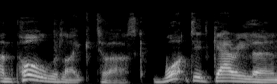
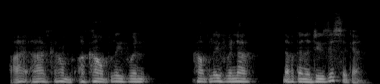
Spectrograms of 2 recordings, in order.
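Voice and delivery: put-on mutter under the breath, quieter; 8 dB quieter than usual. Retelling what a best friend said leaving a show: muttering under his breath. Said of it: "he just kinda says under his breath".

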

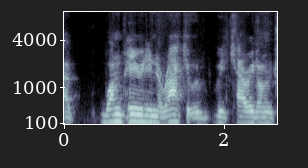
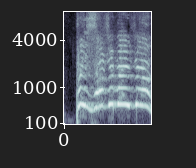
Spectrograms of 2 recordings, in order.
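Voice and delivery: put-on very high, very loud, shrill young girl voice; 8 dB louder than usual. Retelling speaking up to the sergeant major in the cold, like a 10-year-old girl. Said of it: "I start talking like a 10-year-old girl".

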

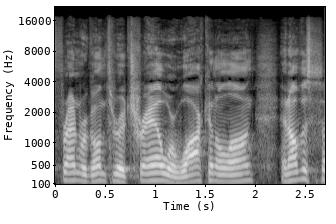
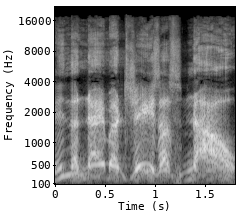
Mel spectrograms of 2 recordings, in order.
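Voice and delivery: put-on very high, deliberate, drawn-out shout. Retelling facing down a charging dog, retelling own yell. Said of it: "Like that, I yelled".

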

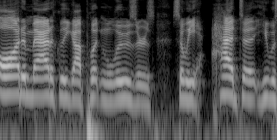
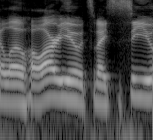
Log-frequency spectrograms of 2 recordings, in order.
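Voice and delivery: put-on unassuming, polite voice; 4 dB quieter than usual. Imitating a fighting game player greeting people: imitating Daigo's unassuming manner. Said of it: "he's just an unassuming guy".

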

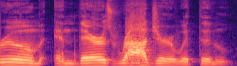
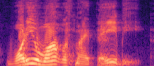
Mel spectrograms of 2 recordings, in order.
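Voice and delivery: put-on, mock-fearful frightened voice; 2 semitones higher than usual. Retelling a movie scene and quoting an actress's line, imitating a frightened voice. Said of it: "real fear in her voice".

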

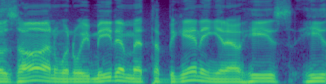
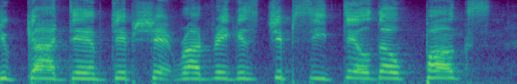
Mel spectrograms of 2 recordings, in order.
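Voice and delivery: high, mild mock shout. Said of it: "when he's standing outside the car shouting, he's like".

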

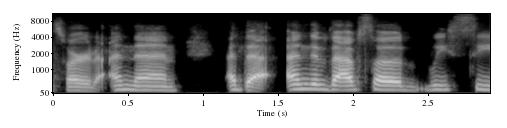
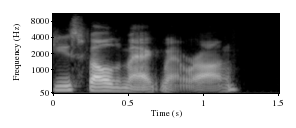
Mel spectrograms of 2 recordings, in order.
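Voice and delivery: mock deadpan, much lower and quieter; 7 semitones lower, 4 dB quieter than usual. Recapping an episode, retelling a character's comeback, as a retold deadpan reply. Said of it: "she just like kind of deadpans".

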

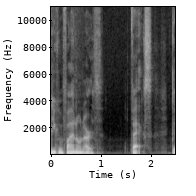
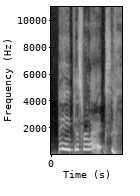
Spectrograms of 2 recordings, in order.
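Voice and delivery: very high, swooping cartoon-character voice. Quoting what she tells him, with her listening: cartoon-character impression of her. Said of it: "You made me sound like a cartoon character".

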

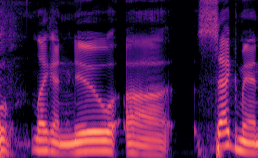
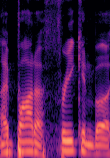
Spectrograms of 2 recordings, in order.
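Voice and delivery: plain

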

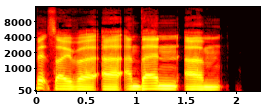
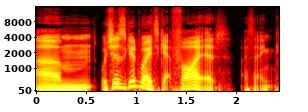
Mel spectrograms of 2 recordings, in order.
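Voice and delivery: usual speaking voice

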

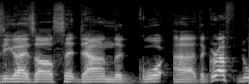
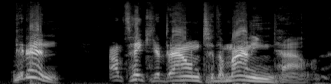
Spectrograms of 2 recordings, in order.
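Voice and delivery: put-on barking old dwarf voice; 5 semitones higher than usual. Voicing an old dwarf telling the party to get in the cart: barking old dwarf. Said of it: "he barks".

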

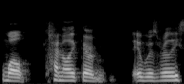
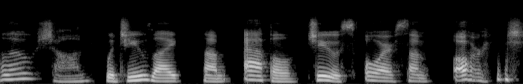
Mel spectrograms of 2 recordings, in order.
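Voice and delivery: slow female robot voice; 4 dB louder than usual. Joking about hearing the recording back, the speaker imitates a voice: robot lady voice. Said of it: "it's that robot lady".

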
